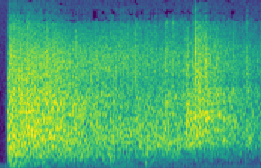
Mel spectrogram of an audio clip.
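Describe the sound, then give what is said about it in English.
A sudden heavy blast opens a dense, roaring wall of explosive noise as artillery shells burst in a wood that is a mass of flame, with trees crashing and further shell bursts cracking through the rumbling din before it slowly eases. “The wood is a mass of flame, shells bursting, trees crashing. All is confusion and din.”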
